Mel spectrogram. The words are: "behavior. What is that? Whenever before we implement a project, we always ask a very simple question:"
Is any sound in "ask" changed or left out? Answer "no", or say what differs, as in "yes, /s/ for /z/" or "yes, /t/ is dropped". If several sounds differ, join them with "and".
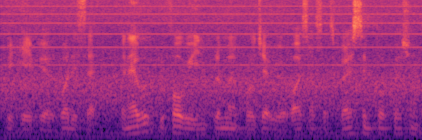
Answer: yes, /k/ is dropped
